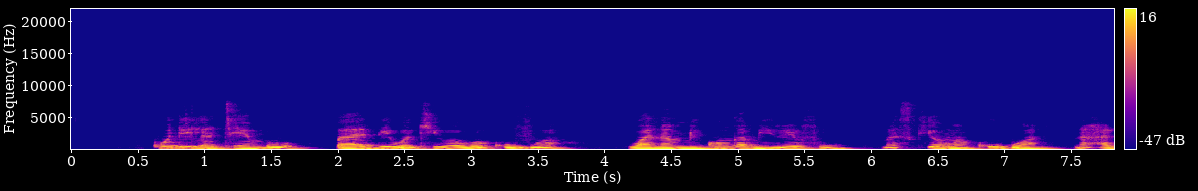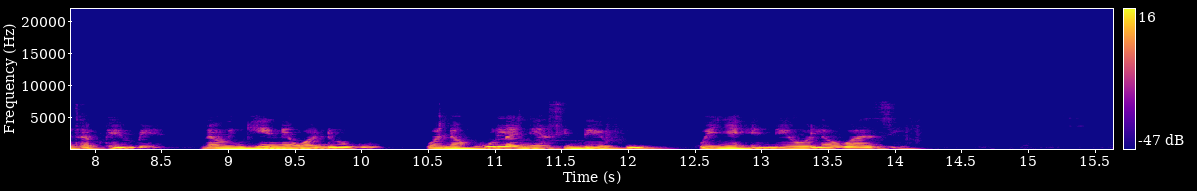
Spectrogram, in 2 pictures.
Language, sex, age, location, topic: Swahili, female, 18-24, Mombasa, agriculture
